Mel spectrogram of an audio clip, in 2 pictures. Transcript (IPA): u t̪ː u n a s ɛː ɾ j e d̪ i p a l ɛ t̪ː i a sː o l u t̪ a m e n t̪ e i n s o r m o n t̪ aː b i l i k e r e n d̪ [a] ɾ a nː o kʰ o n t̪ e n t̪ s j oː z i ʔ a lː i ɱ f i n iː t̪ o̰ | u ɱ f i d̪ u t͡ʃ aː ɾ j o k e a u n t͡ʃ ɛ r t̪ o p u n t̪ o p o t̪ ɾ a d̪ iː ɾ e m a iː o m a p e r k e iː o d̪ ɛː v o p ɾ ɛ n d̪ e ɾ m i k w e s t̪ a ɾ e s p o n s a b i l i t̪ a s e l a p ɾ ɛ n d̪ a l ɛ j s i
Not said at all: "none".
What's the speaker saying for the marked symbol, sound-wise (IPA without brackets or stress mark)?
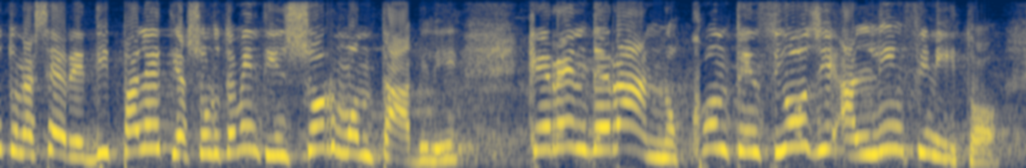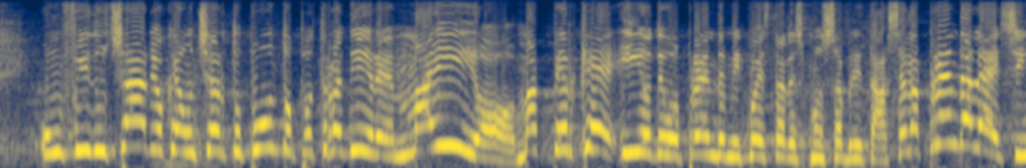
e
